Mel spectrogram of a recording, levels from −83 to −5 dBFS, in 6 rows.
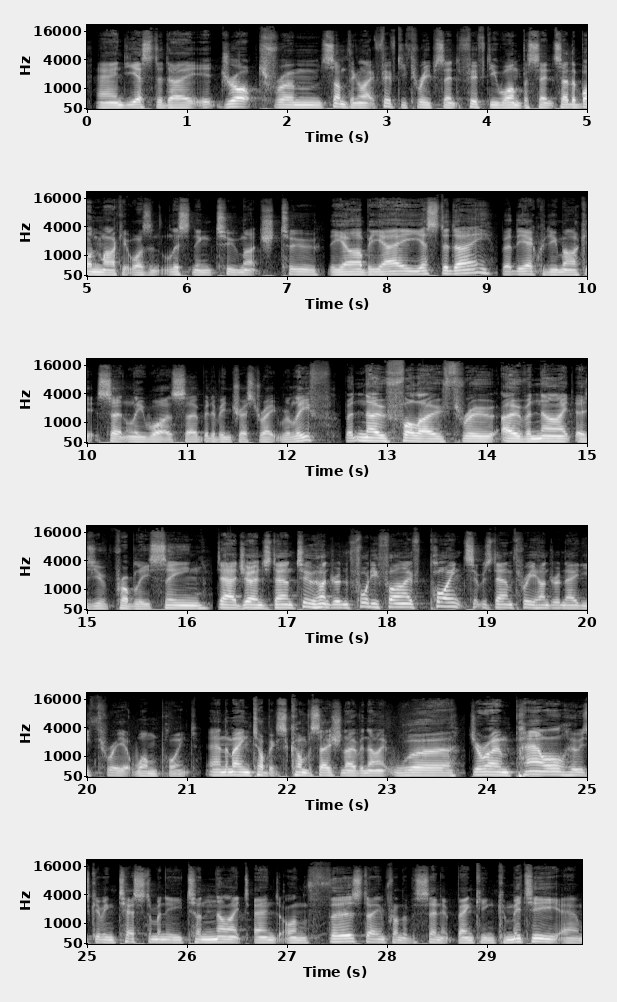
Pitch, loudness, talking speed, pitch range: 115 Hz, -16 LUFS, 165 wpm, 105-130 Hz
